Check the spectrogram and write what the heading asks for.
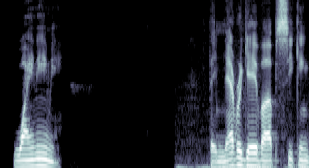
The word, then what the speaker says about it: Hueneme: Hueneme, which seems like the strangest way to pronounce it, but okay, Hueneme.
